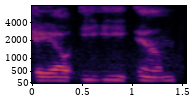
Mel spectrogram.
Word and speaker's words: Kleem: It's spelled KLEEM or KLIM, but pronounced KLEEM.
